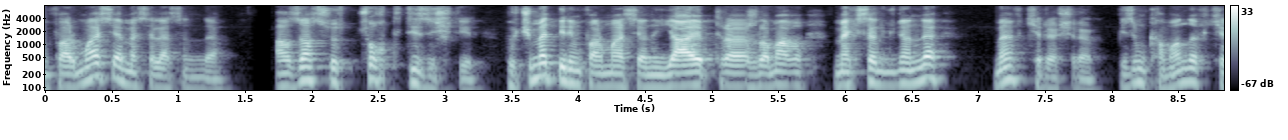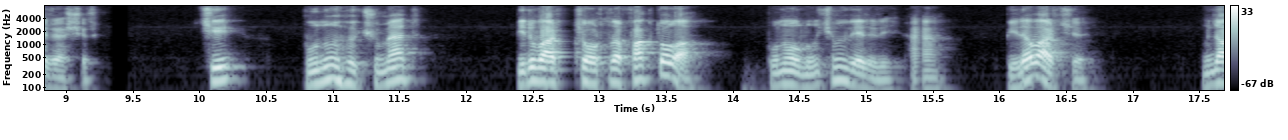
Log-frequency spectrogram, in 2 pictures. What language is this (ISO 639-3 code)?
tur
